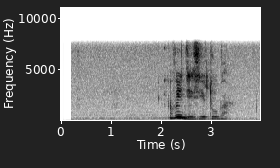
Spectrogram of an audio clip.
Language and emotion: Russian, sad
